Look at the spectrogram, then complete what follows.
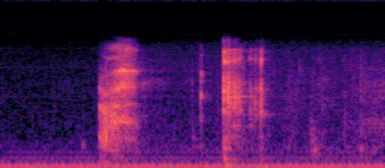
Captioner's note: Mr. Day grumbles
